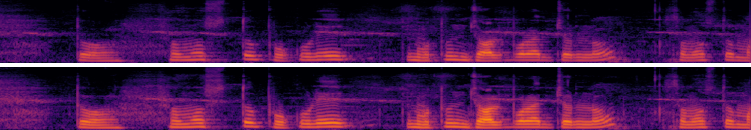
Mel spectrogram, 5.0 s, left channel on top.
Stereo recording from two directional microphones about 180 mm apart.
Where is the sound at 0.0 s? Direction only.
25° right (ahead or behind).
